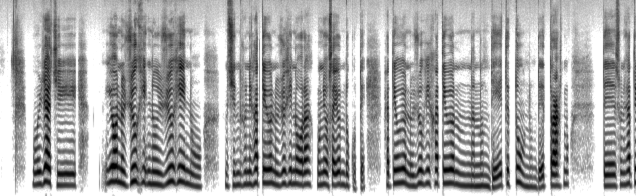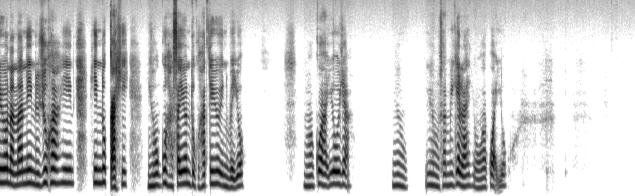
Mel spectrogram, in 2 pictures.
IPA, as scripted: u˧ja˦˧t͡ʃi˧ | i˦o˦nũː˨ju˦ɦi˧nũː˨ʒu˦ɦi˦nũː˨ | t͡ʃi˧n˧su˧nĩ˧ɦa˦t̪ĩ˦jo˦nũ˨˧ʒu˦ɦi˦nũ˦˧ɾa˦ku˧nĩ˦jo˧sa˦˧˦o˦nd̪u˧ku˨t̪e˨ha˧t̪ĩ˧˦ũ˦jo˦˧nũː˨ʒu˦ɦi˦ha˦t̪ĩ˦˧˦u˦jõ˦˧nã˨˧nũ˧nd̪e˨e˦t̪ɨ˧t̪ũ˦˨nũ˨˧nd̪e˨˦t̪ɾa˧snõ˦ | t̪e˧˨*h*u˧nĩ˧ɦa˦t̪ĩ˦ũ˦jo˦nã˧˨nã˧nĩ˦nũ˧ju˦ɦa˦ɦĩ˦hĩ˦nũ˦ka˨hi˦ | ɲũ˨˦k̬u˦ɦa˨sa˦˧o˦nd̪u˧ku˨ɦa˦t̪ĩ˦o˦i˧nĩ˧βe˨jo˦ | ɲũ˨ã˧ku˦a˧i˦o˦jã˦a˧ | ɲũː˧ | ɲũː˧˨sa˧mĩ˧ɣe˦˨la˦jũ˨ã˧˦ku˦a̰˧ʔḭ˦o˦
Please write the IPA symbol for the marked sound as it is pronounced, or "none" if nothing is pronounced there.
s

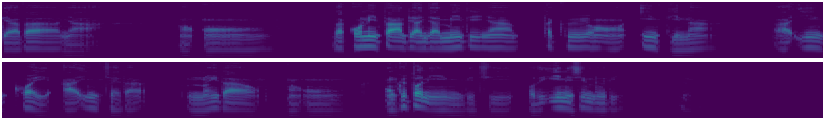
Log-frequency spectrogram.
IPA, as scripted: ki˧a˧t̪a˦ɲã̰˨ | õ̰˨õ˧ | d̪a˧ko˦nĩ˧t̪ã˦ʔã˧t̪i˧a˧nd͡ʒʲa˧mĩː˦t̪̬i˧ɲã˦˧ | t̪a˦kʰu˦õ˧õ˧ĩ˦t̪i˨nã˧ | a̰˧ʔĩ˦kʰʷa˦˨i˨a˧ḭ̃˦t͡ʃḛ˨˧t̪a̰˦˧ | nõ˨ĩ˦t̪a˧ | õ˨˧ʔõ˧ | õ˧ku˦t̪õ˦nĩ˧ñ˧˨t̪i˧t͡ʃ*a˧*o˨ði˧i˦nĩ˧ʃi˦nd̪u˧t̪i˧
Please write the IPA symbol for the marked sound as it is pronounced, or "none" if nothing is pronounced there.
i˧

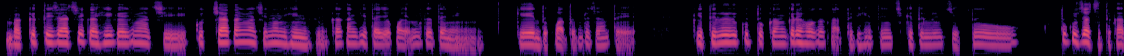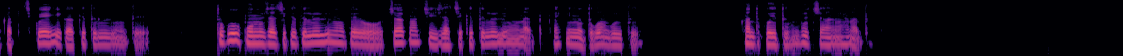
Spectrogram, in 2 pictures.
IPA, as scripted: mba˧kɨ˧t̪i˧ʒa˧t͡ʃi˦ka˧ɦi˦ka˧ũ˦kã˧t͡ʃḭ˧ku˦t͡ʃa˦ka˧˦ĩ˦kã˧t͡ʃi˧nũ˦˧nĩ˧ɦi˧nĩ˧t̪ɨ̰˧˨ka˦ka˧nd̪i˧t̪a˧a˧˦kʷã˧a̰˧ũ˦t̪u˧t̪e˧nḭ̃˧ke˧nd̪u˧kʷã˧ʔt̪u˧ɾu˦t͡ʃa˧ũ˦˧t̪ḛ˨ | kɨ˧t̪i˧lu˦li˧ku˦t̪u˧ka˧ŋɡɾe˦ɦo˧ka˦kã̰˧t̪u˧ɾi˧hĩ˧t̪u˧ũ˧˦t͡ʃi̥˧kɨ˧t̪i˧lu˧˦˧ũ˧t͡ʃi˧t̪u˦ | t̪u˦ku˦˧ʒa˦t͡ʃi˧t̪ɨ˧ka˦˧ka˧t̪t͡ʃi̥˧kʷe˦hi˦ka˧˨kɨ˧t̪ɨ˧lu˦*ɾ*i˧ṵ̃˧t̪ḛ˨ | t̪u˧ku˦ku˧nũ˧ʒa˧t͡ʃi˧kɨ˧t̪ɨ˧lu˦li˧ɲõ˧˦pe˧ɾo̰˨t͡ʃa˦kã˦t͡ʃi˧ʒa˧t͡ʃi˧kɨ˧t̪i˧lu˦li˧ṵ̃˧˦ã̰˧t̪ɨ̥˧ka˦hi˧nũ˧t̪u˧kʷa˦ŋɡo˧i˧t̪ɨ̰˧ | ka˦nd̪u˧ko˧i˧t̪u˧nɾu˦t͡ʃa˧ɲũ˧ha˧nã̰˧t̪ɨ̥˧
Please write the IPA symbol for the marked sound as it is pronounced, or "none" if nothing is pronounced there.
l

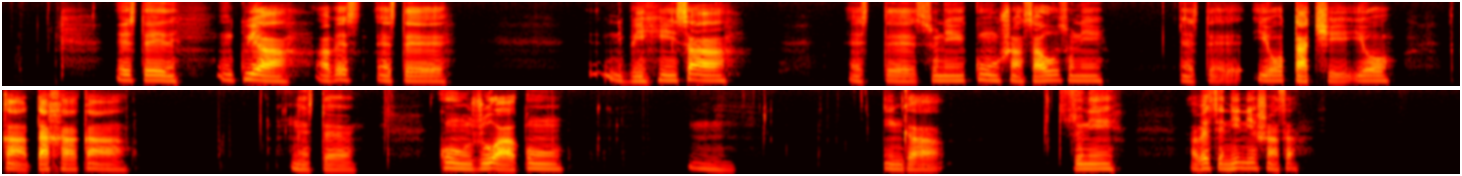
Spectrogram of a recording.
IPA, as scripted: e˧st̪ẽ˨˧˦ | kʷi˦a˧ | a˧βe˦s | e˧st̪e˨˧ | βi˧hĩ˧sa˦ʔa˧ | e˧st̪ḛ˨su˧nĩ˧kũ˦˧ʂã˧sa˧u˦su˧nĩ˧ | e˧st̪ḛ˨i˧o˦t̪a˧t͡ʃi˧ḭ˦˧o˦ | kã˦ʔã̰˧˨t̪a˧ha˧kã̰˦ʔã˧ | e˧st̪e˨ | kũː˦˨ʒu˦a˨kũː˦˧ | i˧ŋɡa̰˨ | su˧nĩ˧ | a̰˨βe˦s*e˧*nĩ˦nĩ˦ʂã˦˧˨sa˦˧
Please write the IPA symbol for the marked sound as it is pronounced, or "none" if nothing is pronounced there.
e˧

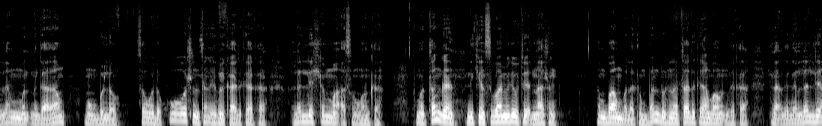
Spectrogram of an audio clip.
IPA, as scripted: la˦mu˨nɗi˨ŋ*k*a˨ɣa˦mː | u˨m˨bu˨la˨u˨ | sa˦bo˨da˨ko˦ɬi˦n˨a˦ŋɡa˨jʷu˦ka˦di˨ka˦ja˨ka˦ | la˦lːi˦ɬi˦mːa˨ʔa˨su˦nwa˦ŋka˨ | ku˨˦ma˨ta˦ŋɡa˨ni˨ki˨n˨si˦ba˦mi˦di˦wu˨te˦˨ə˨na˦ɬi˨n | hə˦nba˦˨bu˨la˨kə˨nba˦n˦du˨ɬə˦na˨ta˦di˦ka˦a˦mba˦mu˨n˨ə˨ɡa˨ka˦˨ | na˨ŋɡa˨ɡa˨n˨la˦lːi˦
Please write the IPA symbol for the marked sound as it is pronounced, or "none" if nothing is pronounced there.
ɡ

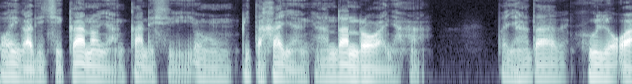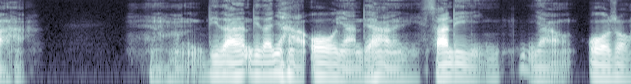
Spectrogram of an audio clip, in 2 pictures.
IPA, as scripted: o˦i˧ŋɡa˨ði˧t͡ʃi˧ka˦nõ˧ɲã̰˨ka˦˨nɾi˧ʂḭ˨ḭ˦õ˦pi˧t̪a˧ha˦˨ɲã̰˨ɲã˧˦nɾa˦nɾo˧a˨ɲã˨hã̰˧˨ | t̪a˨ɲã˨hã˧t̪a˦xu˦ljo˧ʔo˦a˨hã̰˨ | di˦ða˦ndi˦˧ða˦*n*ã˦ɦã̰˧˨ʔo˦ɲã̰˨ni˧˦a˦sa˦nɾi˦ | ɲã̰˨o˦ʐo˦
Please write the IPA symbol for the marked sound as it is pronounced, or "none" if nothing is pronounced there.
ɲ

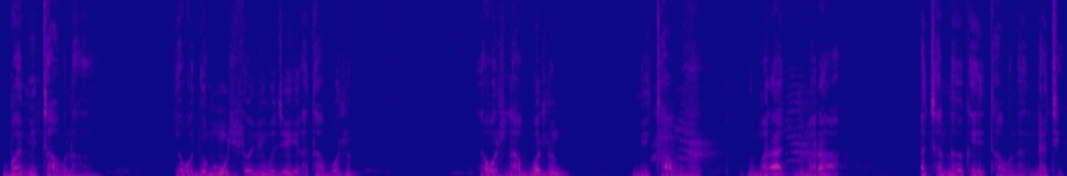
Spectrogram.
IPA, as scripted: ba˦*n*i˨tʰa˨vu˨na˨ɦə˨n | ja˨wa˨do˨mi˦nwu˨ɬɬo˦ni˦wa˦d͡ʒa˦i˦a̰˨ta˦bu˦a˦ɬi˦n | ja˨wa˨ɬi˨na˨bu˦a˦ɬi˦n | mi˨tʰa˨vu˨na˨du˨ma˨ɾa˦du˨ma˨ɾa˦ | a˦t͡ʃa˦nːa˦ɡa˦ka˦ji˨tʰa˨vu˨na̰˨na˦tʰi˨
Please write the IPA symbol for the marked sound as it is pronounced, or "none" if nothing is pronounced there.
m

